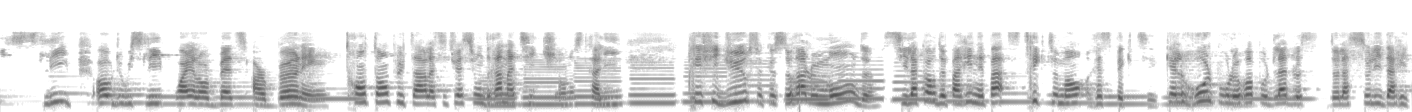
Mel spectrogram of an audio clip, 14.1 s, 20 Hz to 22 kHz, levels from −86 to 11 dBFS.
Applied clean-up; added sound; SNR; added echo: classical method spectral subtraction.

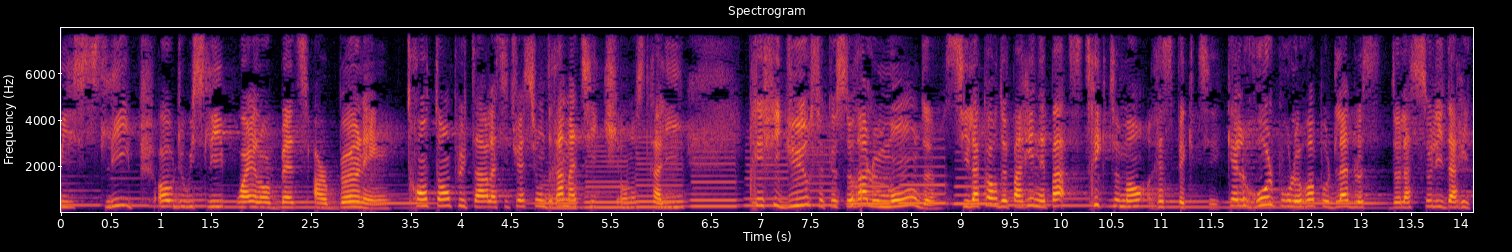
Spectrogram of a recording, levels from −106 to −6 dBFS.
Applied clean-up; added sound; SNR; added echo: none; Wind instrument, woodwind instrument; 12 dB; none.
